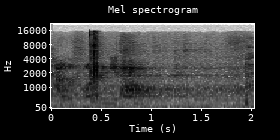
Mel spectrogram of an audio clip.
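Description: Faint, indistinct voices, with a short sharp click about half a second in and a weaker one near the end.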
